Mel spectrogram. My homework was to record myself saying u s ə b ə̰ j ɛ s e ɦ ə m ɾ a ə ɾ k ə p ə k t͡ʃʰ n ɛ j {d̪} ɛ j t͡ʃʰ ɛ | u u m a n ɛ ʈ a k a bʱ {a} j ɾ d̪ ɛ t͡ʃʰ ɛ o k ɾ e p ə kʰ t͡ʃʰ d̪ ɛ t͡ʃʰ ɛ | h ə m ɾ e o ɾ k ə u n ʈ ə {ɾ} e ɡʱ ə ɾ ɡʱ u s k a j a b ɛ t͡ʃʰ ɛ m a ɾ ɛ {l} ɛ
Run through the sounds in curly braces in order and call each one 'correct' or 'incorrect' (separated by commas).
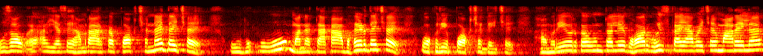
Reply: correct, incorrect, incorrect, correct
